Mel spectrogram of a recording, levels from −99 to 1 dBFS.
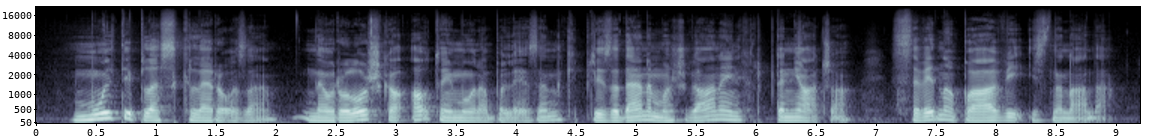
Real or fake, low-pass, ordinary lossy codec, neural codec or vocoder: real; 19.8 kHz; none; none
